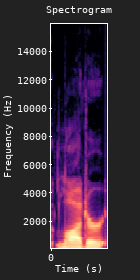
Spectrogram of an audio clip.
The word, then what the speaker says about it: Lauder: it's called Estee Lauder Lauder is pronounced with the English pronunciation and there are a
